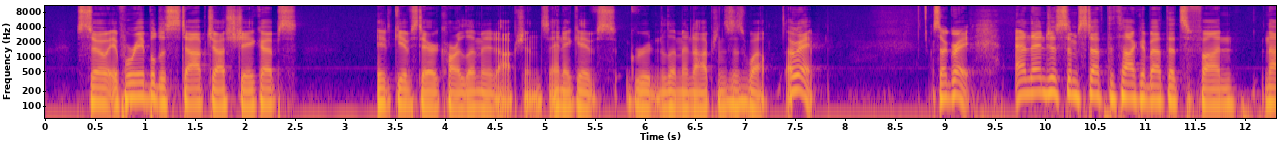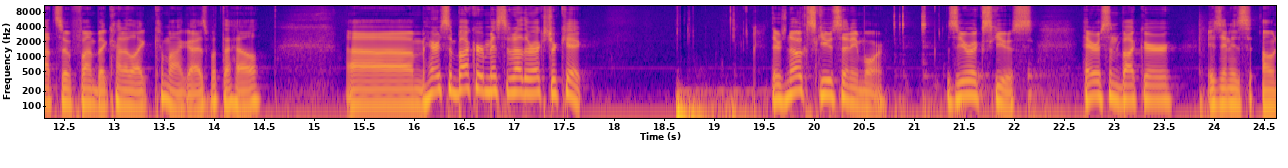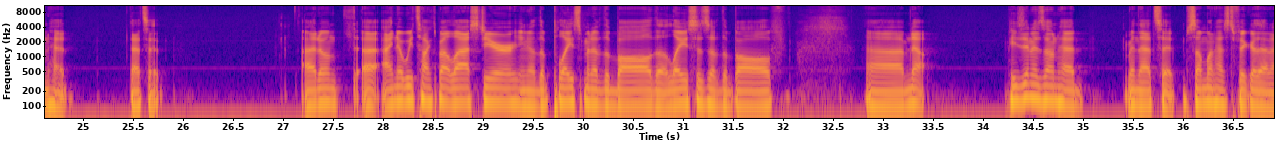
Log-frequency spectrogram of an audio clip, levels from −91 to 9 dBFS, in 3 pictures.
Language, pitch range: English, 85-120 Hz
